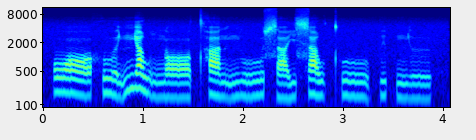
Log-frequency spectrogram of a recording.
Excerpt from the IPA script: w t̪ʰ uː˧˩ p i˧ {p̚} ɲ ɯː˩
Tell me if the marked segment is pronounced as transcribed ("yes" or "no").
yes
